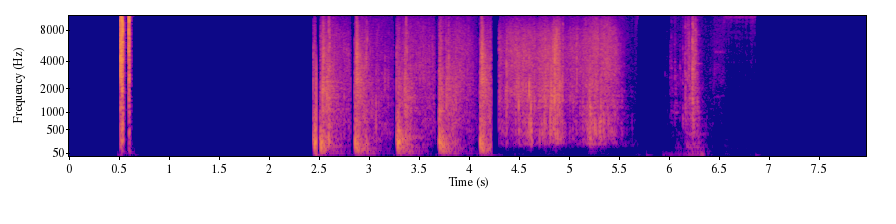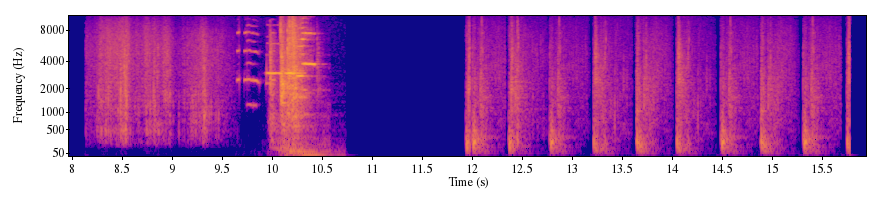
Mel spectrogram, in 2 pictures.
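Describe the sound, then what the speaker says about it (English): Door unlocked and opened in Fallout Tactics: Brotherhood of Steel, with a sharp click, bursts of rhythmic footsteps, a scraping slide and a loud clunking thud, separated by silences. "left-click on the door to open it, and walk through the open door to Training Station 4"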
